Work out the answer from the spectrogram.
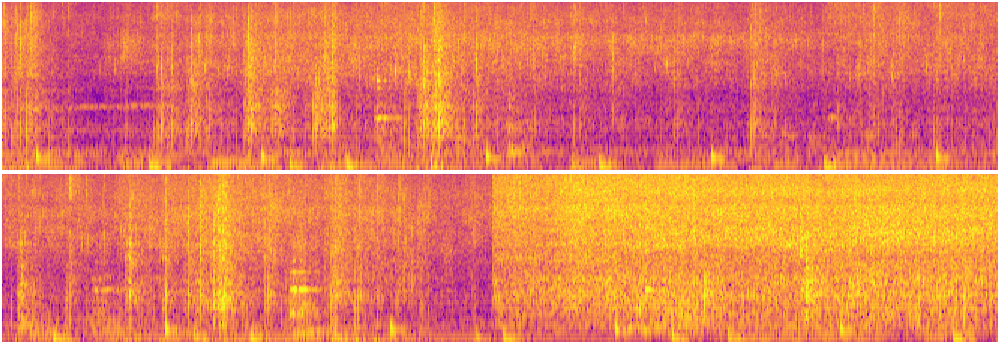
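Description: Tempering (tadka) sizzling in hot oil in a kadai, with curry leaves, garlic and green chillies crackling and scattered pops. About ten seconds in, chopped tomatoes go into the oil and the sizzle jumps to a loud steady hiss as they are stirred with a wooden spatula.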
